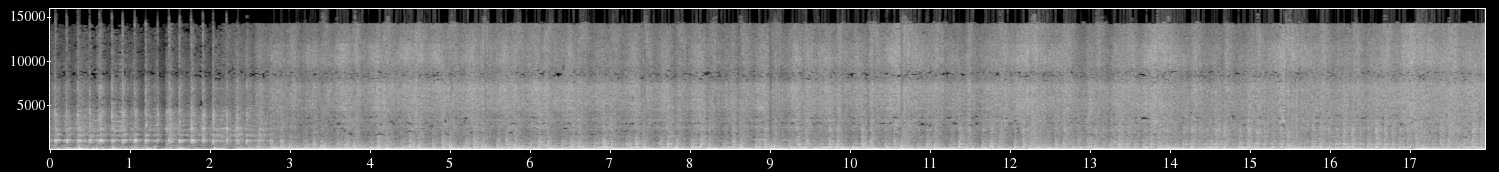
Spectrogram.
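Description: A festival percussion troupe's drums and metal hand cymbals start playing loudly about two seconds in, with a dense, pounding beat over a steady cymbal wash. Before they start, a motorbike passes close by.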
